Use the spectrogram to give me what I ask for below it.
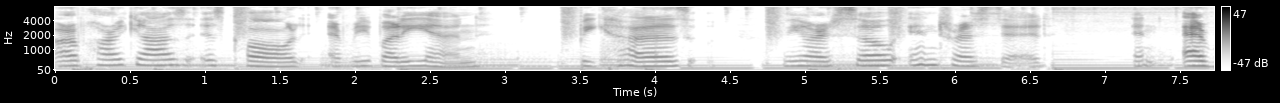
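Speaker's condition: Down syndrome

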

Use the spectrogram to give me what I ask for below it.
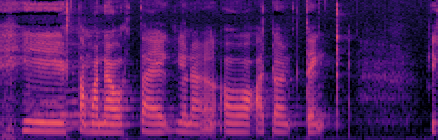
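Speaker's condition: Profound deafness; profound deafness diagnosed at 18 months, cause unexplained, cochlear implant, saw surgeon 10 years ago, basic sign language; speech therapy in childhood, able to talk, oral communicator

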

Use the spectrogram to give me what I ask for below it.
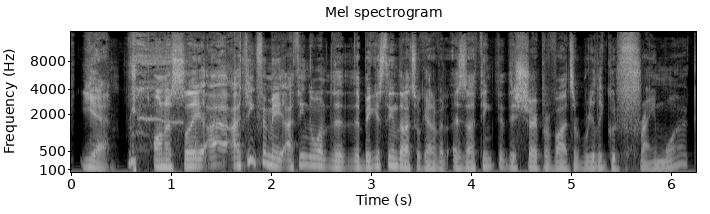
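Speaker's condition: No condition

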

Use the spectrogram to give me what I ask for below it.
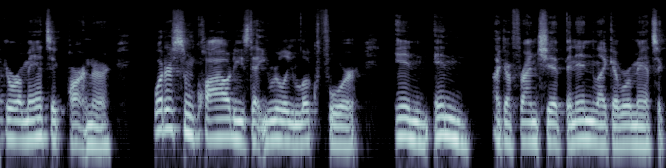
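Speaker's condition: No condition

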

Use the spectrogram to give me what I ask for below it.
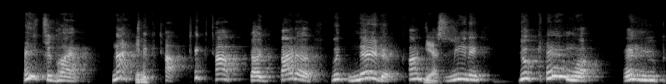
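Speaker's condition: Profound deafness, bilateral, from spinal meningitis; closed captioning

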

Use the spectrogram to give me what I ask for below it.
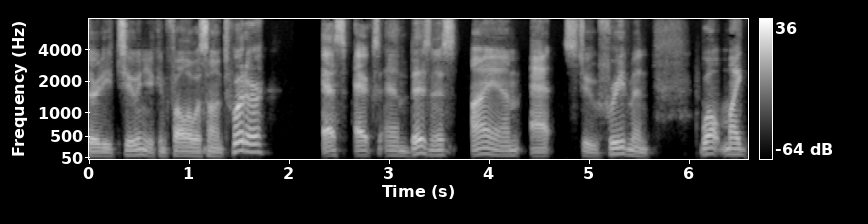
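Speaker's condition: No condition

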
